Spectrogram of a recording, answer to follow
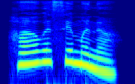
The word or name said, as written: ಹಾವಸೆಮನ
